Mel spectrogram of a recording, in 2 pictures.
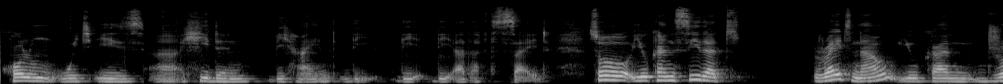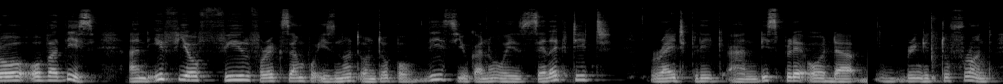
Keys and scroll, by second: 3.4 Escape.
